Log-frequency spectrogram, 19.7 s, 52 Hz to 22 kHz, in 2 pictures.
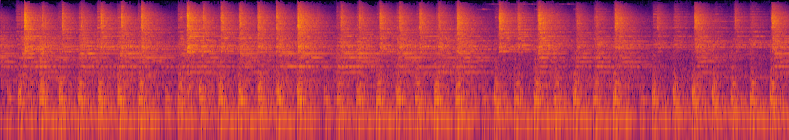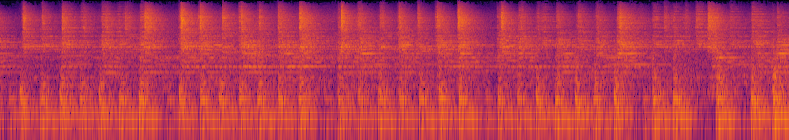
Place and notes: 大仁街, Tamsui District - Traditional festival parade
Traditional festival parade
Zoom H2n MS+XY
New Taipei City, Taiwan, 12 April 2015, 13:50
